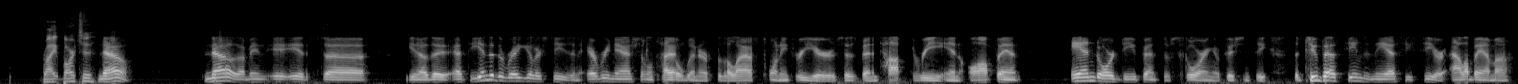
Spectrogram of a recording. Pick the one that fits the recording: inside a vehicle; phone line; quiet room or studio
phone line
